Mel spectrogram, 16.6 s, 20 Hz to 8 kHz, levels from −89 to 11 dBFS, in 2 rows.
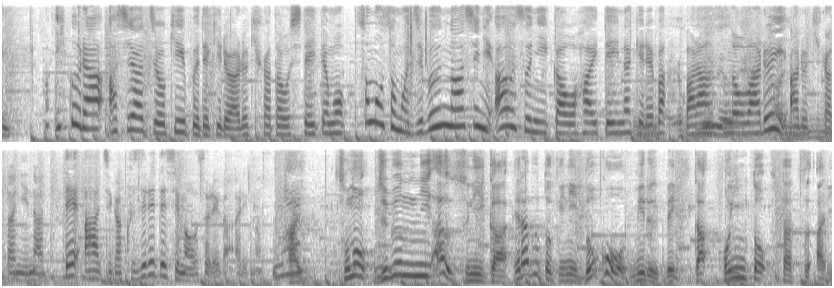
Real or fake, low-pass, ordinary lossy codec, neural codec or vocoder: real; 7.2 kHz; none; none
